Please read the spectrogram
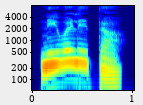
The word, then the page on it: ನೌವಾಲಾದಿ: nauvālādi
